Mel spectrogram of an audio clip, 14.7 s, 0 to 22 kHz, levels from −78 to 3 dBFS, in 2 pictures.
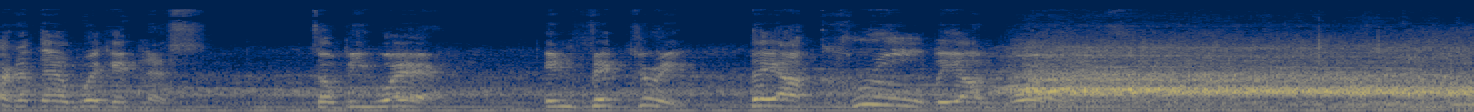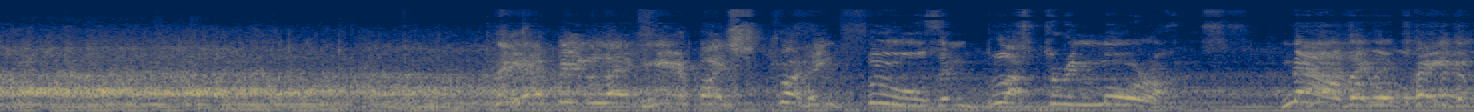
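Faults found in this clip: Call bitrate drop, 7.04–11.89 s. Sound turns coarse and dulled as the encoder falls from 48 to 17 kbps, holding the floor for about 4.8 s. Fewer bits mean rougher quantisation and lost top end until the bandwidth estimate recovers.

Doubled audio track, 13.42 s to end. A dry full-band copy appears abruptly, around a tenth of a second behind and roughly 5 dB quieter, with no room tail. Likely a second, slower capture path mixed in alongside the original.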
